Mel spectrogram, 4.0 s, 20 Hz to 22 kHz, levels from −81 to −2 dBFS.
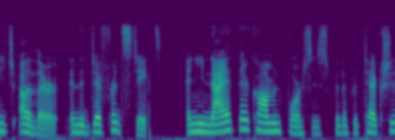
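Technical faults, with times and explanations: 1.46–1.49 s, Bluetooth stall: The speech cuts to silence for 29 ms, then resumes. The break is abrupt, not a fade. Interference likely held up the wireless packets, so the headphone buffer ran dry until resent data arrived.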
